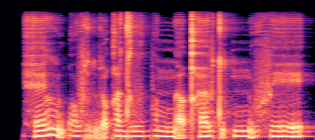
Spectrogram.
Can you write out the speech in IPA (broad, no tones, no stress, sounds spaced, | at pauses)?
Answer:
h ɛ lː ṵ ɓ ɔ v r ṵ ɾ ṵ q ɛ d ʊ v u b ɔ nː a̰ qʰ e v t ṵ t nː ṵ v f e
